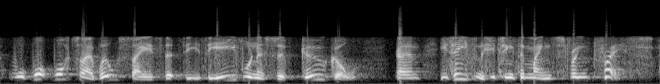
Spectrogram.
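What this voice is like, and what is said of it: Standard English accent, not northern. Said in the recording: “with a proper accent rather than the northern one”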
